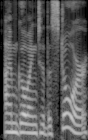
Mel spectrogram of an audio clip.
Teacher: in the phrase, I'm going to the store, the stress naturally falls on going and store. The smaller words like I'm and to the R less emphasized and spoken quickly. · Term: stress pattern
